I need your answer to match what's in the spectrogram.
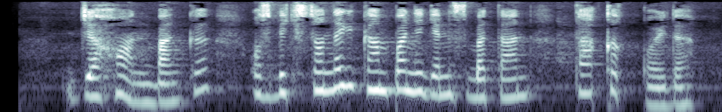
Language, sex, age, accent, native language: Uzbek, female, 25-34, Toshkent shahri, Uzbek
